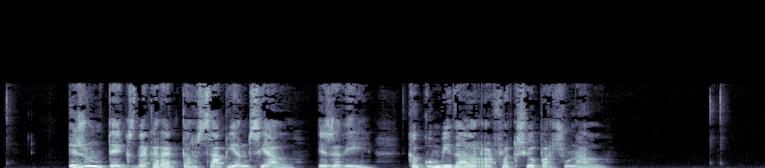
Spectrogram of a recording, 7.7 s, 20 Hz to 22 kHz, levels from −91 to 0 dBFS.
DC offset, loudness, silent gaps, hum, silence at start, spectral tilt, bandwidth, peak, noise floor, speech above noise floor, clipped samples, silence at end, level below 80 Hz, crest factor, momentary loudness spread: under 0.1%; -17 LUFS; none; none; 0.7 s; -4.5 dB/octave; 11.5 kHz; -2 dBFS; -76 dBFS; 59 dB; under 0.1%; 1.6 s; -64 dBFS; 16 dB; 12 LU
